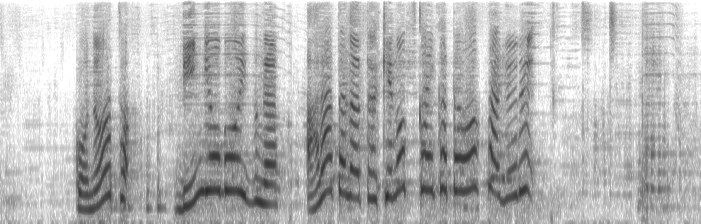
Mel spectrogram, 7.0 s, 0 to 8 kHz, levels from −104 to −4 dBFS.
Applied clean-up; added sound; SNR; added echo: neural separator model SepFormer DNS4.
